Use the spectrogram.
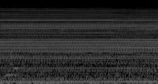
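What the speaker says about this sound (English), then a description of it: "I just turn a little fan on them in this to dry it up a bit" A small electric fan running to dry cold-smoked cheese, a steady even hum and whir, close and constant, with no voices.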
